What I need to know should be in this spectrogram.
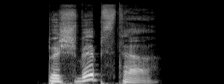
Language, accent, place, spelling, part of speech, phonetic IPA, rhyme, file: German, Germany, Berlin, beschwipster, adjective, [bəˈʃvɪpstɐ], -ɪpstɐ, De-beschwipster.ogg
- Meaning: 1. comparative degree of beschwipst 2. inflection of beschwipst: strong/mixed nominative masculine singular 3. inflection of beschwipst: strong genitive/dative feminine singular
